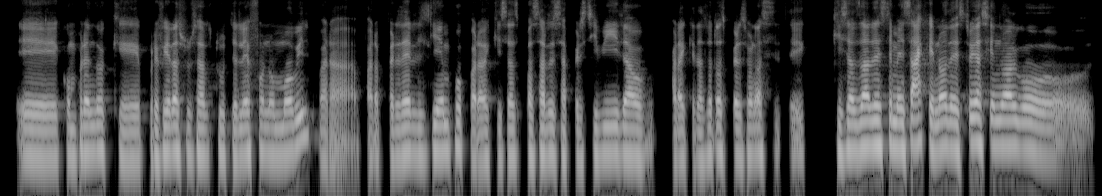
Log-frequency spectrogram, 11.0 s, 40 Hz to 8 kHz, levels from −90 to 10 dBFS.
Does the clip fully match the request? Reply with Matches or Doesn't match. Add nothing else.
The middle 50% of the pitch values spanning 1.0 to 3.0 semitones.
Matches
